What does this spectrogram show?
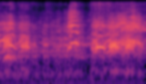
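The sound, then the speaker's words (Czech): Domestic geese at a farm in Bílý Kostel, Liberec region, Czech Republic, honk loudly and repeatedly, their harsh nasal calls overlapping in a noisy, continuous flock chorus with no voices present. “Tady jsou husy letos úplně poprvé.”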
